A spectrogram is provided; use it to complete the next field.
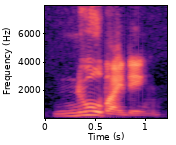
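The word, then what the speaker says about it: nålbinding: jumped in two um null binding is Scandinavian one needle knitting it's older than normal knitting pronounced oh thank you nual binding okay this is very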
